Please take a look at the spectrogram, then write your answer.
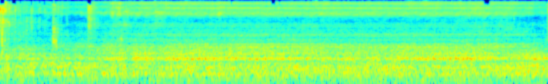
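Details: Vevor two-burner propane forge during forge welding, chokes open: steady, even breathy roar with no sputter or pulsing; burners running normally before the chokes are closed.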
